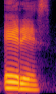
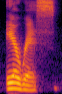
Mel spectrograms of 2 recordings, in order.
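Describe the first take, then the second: First: The r is a quick tap like a d. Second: The r is a heavy English-style r. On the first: The speaker calls it right. "It sounds more like a D" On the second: The speaker calls it wrong. "Not eres. ... there's no ruh"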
